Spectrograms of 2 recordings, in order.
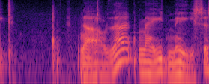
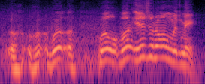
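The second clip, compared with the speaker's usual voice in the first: higher, stammering mock worry; worried stammer; 9 semitones higher than usual. Cromarty worried about his diagnosis. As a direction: stumble over the words nervously.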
